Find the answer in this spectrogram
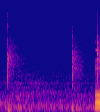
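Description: Chalk tapping on a blackboard while writing: two sharp taps about a second and a half apart, with faint chalk scratching between.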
